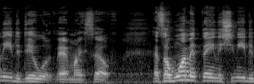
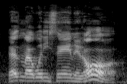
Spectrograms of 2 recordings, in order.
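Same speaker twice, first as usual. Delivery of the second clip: normal talking voice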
